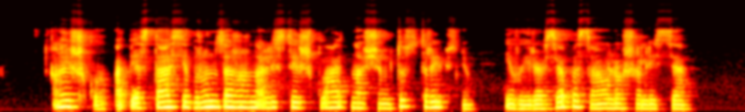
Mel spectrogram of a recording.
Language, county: Lithuanian, Utena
